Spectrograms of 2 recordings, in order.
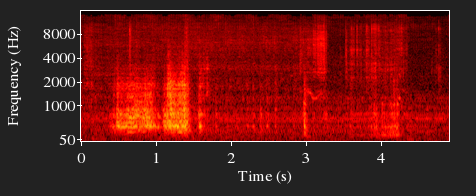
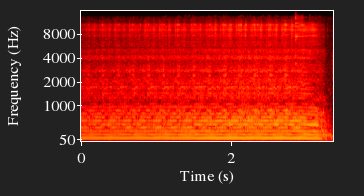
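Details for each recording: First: Revived quadraphonic 8-track player during a channel test; all four amplifiers work. Two short scraping creaks, then faint mechanism noise: the cartridge tape is tangling in the transport, and the tape was ruined. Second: Old quadraphonic 8-track player, long stored and powered from a bench supply, tricked into sensing a cartridge. The capstan motor hums smoothly at a steady pitch for three seconds, then winds down cleanly at power-off. Normal motor run.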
